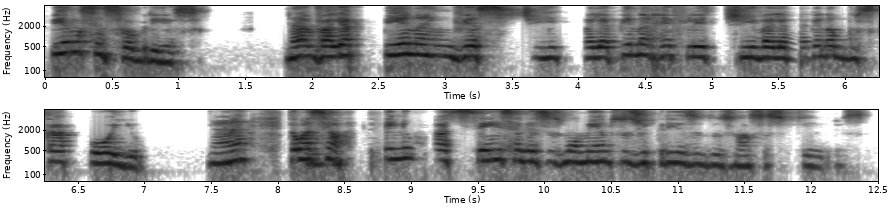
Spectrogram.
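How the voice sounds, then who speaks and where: High-voiced earnest woman. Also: measured pace. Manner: earnest, instructive, addresses the audience directly. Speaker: host, educational psychologist. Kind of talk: panel discussion on parenting.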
